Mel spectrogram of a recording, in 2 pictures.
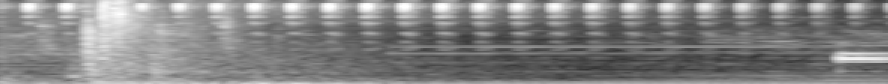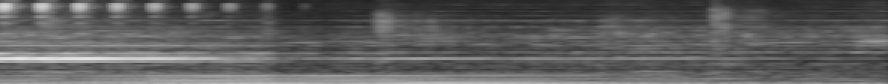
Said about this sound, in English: Close the door. The center door with the painted insignia swung on its own and slammed shut.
